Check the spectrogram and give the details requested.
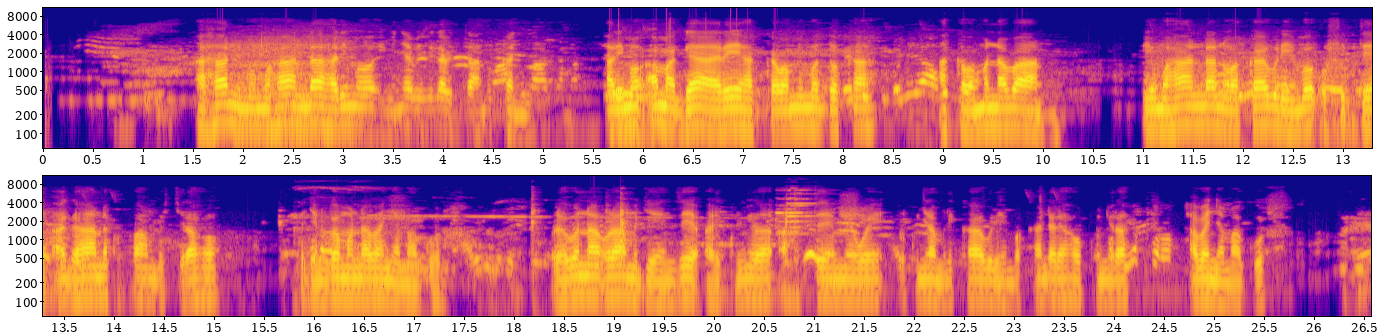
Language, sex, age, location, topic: Kinyarwanda, male, 18-24, Musanze, finance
